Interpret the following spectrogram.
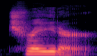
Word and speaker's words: traitor: as in the word trader. In American English, the flap T actually sounds a little bit like a D, a little bit like an R.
